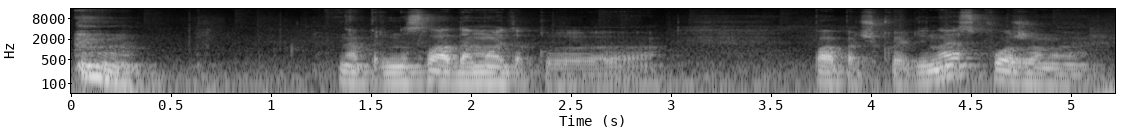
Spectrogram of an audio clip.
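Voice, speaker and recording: Audible room echo surrounds a man's somewhat breathy voice, dark and mellow in tone, fairly low in pitch and ordinary in pitch variation. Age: 30s. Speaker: startup founder. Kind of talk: interview.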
